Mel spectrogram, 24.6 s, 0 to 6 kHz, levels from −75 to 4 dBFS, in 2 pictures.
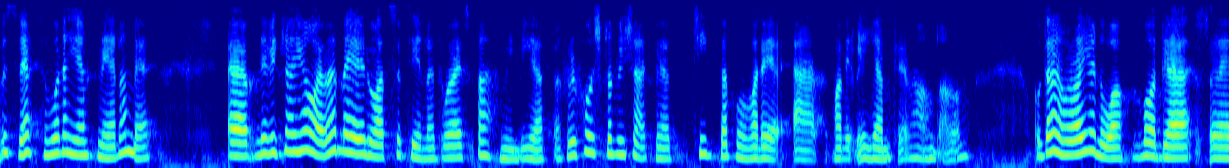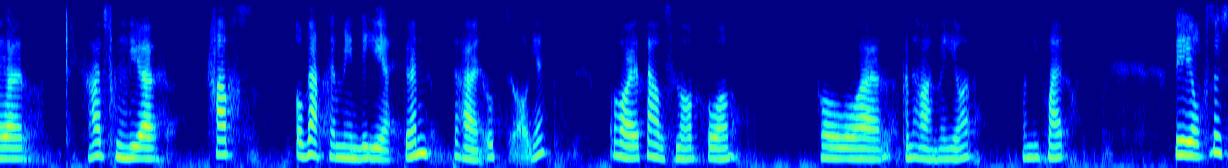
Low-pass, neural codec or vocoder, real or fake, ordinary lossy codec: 5.4 kHz; codec, 16 kHz, 0.5 kbps, FreqCodec, larger model; fake; Opus, 32 kbps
